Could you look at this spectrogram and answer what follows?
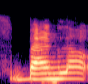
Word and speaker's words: Bangla: is called bangla right is that how it's pronounced yes bangla or bengali in bangla or bengali and how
